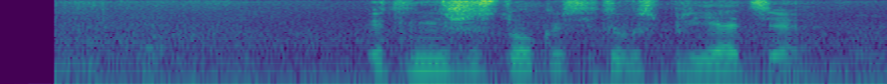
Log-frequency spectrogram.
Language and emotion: Russian, neutral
